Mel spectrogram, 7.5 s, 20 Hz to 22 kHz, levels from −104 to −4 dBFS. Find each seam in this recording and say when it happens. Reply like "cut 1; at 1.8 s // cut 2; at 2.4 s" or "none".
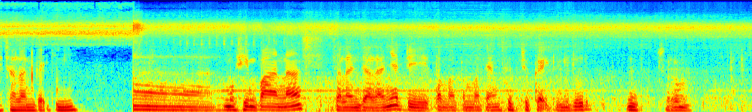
cut 1; at 1.3 s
